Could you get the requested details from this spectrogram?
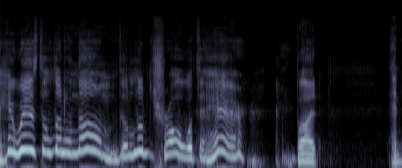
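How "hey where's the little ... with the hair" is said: mock Messier greeting. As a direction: lightly imitate him calling you a gnome. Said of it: "I wanna say".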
